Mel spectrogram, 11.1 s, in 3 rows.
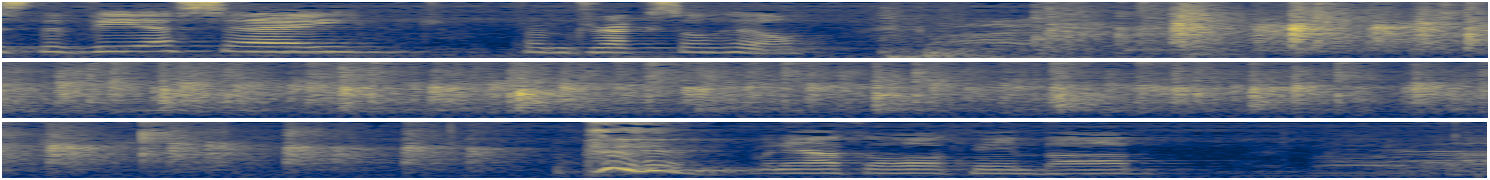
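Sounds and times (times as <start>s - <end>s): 
speech: 0.0s - 2.8s, 9.4s - 10.4s
audience applause at a recovery group meeting: 2.4s - 8.9s.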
